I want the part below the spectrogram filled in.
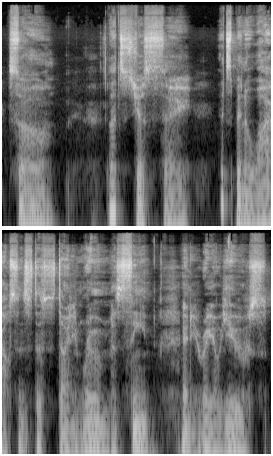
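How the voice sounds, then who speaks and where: Casting: man to play a flirty, commanding male vampire boss for ASMR roleplay; rock-bottom pitch, unhurried, teasing, half-whispered delivery. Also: a little mellow, exaggerated voice. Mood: tender, courteous. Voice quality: breathy, husky, often near a whisper. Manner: slow, teasing, flirtatious, dominant. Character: suave, dominant, flirty male vampire boss wooing his date. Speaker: voice actor.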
